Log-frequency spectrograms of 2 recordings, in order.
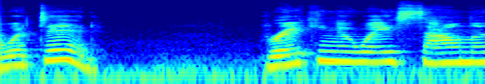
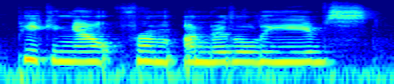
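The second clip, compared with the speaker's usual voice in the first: usual speaking voice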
